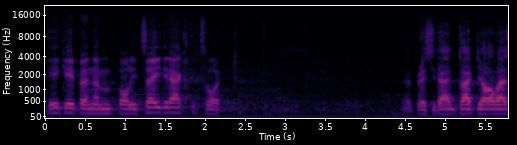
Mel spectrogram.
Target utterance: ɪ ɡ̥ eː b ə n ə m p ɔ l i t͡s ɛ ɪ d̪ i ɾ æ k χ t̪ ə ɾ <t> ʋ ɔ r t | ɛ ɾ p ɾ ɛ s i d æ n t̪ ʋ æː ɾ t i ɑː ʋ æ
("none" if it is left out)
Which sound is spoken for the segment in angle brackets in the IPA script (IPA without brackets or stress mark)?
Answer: t͡s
